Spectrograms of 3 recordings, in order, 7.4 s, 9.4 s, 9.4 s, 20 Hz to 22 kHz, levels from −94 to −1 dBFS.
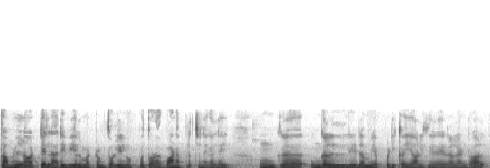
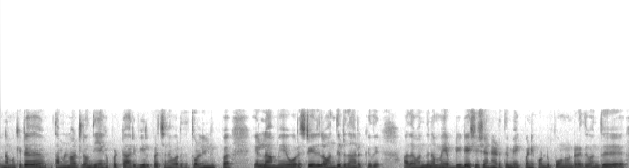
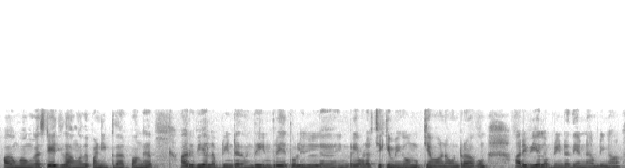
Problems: constant background noise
